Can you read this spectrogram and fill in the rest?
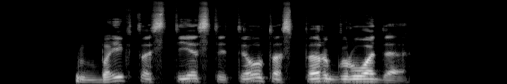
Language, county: Lithuanian, Šiauliai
